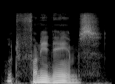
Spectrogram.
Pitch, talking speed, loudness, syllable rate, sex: 95 Hz, 155 wpm, -19 LUFS, 5.0 syllables/s, male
